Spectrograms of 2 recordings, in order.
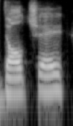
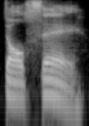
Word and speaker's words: Dulce: okay it's dolce i was wrong it's not dolce or dolce it's dulce yeah that's how you pronounce it but i didn't know enough to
